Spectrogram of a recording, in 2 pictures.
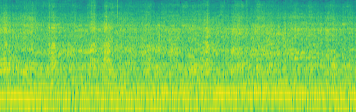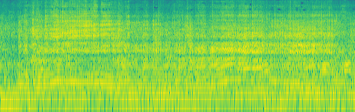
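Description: A pack of banger racing cars' engines running together on a rolling lap, a dense mix of engine notes. From about six seconds in a nearer engine revs up and down over a louder rasp.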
